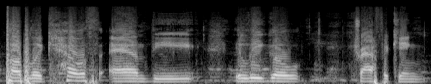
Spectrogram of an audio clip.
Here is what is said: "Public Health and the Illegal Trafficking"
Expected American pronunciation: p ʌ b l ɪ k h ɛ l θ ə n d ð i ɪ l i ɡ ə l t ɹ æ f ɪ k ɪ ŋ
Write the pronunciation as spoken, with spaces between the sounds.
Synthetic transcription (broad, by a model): p ʌ b l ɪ k h ɛ l θ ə n ð i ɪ l i ɡ l t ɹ æ f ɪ k ɪ ŋ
